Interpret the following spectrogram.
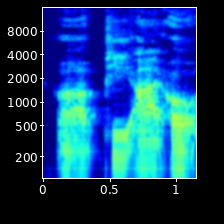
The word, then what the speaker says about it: Pio: P-I-O. I mispronounced or misspelled his name in another video, but it's P-I-O.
